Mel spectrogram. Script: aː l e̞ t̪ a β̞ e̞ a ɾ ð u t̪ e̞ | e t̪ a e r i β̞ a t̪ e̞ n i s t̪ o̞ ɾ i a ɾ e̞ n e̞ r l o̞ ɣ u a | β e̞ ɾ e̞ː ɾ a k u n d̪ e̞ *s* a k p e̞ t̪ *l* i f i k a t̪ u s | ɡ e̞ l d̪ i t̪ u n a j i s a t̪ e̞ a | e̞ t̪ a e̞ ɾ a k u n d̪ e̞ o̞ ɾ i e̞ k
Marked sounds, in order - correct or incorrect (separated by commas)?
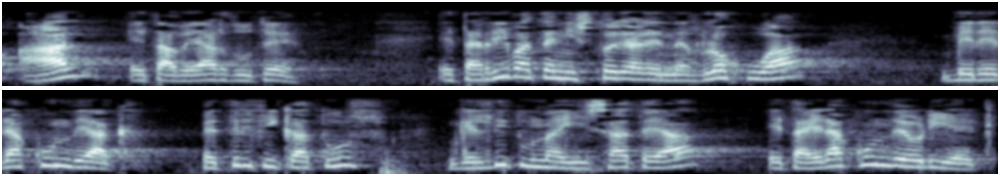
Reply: incorrect, incorrect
